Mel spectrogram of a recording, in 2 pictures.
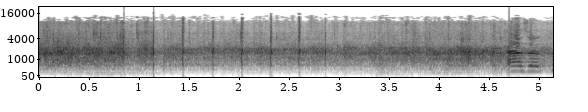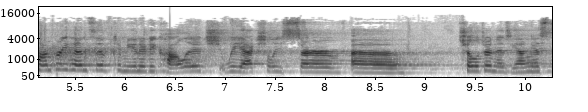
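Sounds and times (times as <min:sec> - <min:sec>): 
audience applause for Texas Southmost College: 0:00.0 - 0:06.0
speech: 0:04.8 - 0:10.2.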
